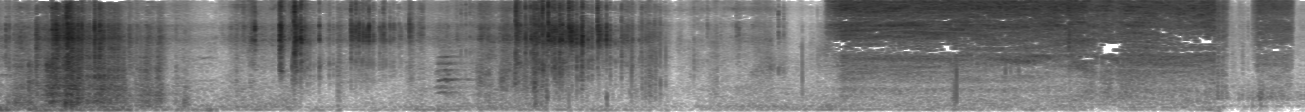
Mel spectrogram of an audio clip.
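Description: Aerosol spray-paint can: several short hissing bursts in the first half, then a steady spray hiss of about four seconds near the end as paint goes onto a motorcycle wheel.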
